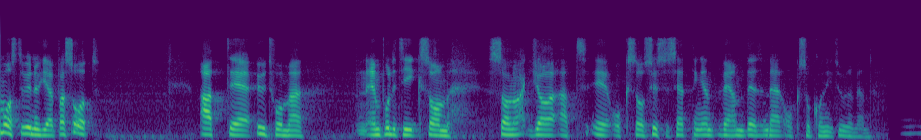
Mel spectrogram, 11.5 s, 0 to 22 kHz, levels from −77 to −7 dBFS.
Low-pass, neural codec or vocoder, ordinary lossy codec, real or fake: 7.2 kHz; codec, 16 kHz, about 1 kbps, DyCAST, with the encoder's durations; Opus, 32 kbps; fake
